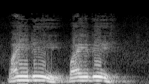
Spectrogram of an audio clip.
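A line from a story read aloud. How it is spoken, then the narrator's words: Panicked shout. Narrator (Vietnamese): hốt hoảng hét lên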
